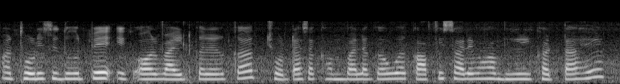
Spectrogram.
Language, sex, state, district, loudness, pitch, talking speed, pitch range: Hindi, female, Uttar Pradesh, Lucknow, -16 LUFS, 250 Hz, 215 wpm, 240-265 Hz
